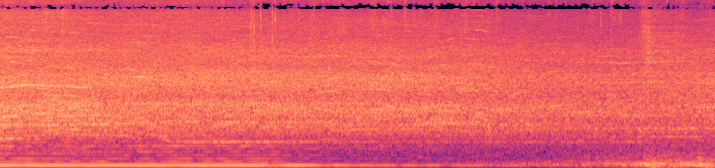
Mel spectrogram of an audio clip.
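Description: Live stadium concert music through a large PA: a loud, sustained low synth drone that drops away about four seconds in, leaving crowd noise with scattered whoops. A pulsing bass beat starts near the end.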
